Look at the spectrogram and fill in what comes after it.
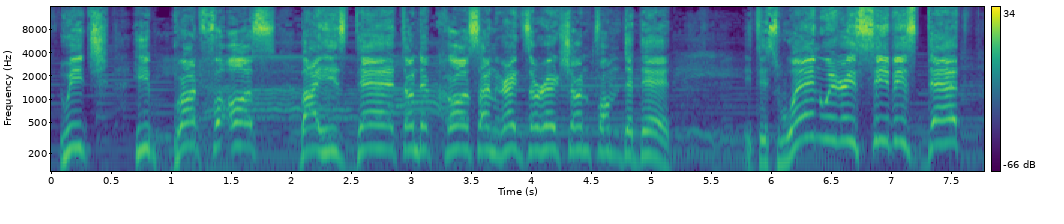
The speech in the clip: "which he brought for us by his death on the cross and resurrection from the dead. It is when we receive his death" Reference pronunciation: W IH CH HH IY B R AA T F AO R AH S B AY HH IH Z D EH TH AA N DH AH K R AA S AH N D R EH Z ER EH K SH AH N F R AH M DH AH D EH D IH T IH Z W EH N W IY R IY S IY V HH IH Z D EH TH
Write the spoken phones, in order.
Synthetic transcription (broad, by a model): W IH CH HH IY B R AA T F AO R AH S B AY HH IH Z D EH TH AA N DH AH K R AA S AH N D R EH Z ER EH K SH AH N F R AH M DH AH D EH D IH T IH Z W EH N W IY R IY S IY V HH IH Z D EH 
